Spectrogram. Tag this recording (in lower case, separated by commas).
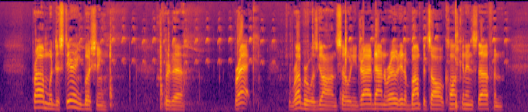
speech, outside, rural or natural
